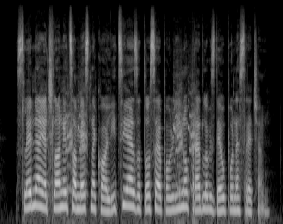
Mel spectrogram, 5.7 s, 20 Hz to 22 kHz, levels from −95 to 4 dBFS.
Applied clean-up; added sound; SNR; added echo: neural mask model RNNoise.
